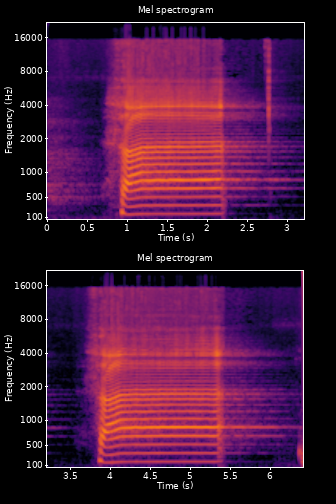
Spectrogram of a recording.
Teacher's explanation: জিহ্বার আগা সামনের উপরের দুই দাঁতের আগায় লাগবে, পাতলা আওয়াজ হবে, এক আলিফ পরিমাণ টান হবে।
